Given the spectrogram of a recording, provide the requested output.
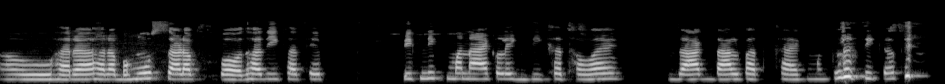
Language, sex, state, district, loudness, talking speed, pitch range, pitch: Chhattisgarhi, female, Chhattisgarh, Kabirdham, -17 LUFS, 120 wpm, 235-260 Hz, 240 Hz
